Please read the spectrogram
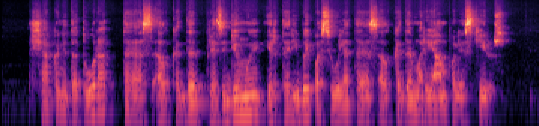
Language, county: Lithuanian, Klaipėda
